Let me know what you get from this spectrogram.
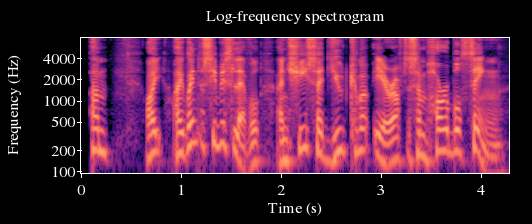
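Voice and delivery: put-on high, hesitant young girl; girl reporting to the witches; nervous girl. A narrator's reading. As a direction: stammer out the news shyly. Nervous Petulia voiced.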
